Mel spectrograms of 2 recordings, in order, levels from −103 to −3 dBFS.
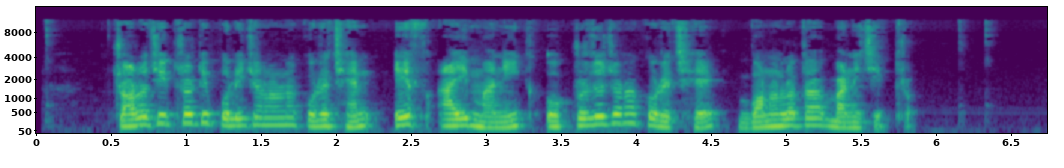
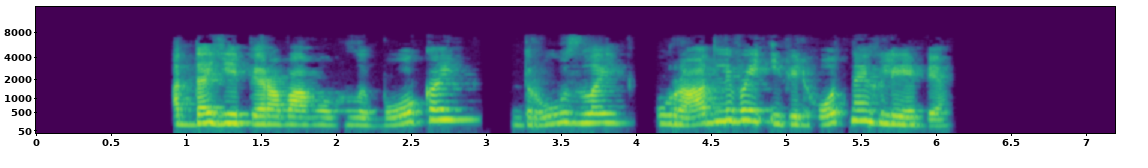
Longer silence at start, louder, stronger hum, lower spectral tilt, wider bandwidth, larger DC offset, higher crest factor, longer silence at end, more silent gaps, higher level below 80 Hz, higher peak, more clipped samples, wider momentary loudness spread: second, 0.55 s vs 0.9 s; second, -26 LUFS vs -18 LUFS; neither; about the same, -5.5 dB/octave vs -6.5 dB/octave; first, 11.5 kHz vs 7.4 kHz; neither; about the same, 18 dB vs 18 dB; second, 0.9 s vs 1.1 s; second, none vs 3.02-3.16 s, 4.00-4.12 s; about the same, -64 dBFS vs -62 dBFS; second, -8 dBFS vs -2 dBFS; neither; second, 7 LU vs 12 LU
